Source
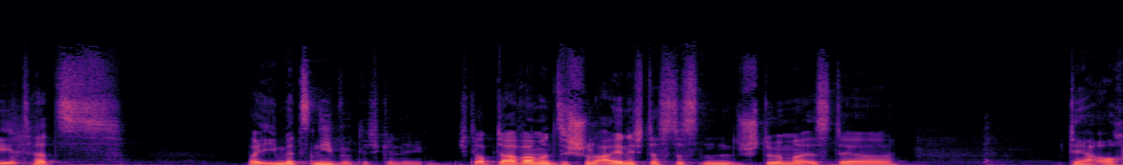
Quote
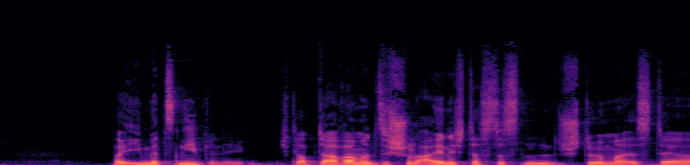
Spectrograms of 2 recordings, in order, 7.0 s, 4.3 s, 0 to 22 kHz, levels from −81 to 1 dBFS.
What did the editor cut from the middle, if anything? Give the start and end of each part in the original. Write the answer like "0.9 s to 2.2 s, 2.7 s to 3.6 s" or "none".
2.1 s to 2.4 s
